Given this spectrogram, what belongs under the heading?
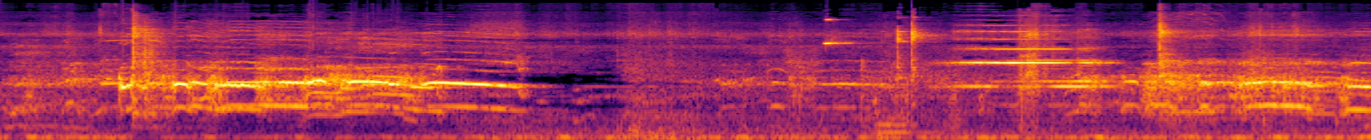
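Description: Roosters crow loudly and repeatedly in a pen of pure Boston chickens, with clucking hens around them, the calls overlapping close by over low farmyard background.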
